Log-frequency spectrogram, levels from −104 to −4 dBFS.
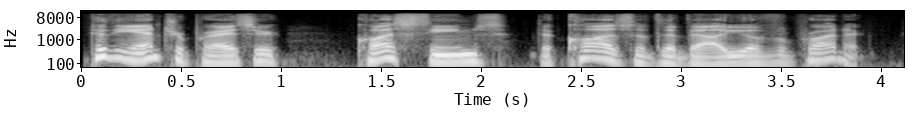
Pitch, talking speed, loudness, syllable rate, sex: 125 Hz, 190 wpm, -19 LUFS, 5.6 syllables/s, male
